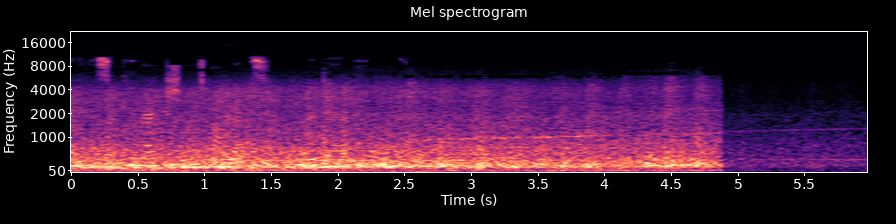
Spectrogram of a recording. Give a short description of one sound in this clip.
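A subway train rumbles loudly through a tunnel, then cuts off abruptly.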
